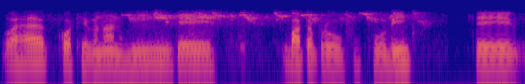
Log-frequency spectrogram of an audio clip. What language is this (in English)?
Dogri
